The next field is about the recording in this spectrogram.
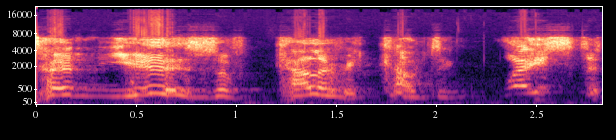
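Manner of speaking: very high, genuine pleading tone. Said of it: "he adopts a real pleading tone".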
